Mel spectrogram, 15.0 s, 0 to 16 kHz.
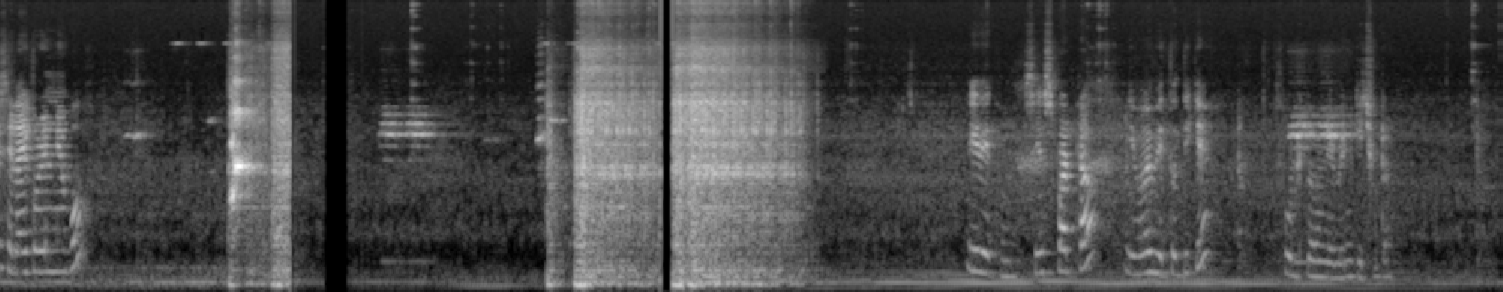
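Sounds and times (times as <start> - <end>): sewing machine stitching fabric: 2.4 - 3.0, 5.5 - 8.3.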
